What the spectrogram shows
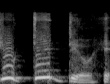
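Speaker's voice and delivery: very high, shrill, emphatic, drawn-out yell. Retelling a coworker's accusation in front of campers, imitating someone yelling. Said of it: "he yells it".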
